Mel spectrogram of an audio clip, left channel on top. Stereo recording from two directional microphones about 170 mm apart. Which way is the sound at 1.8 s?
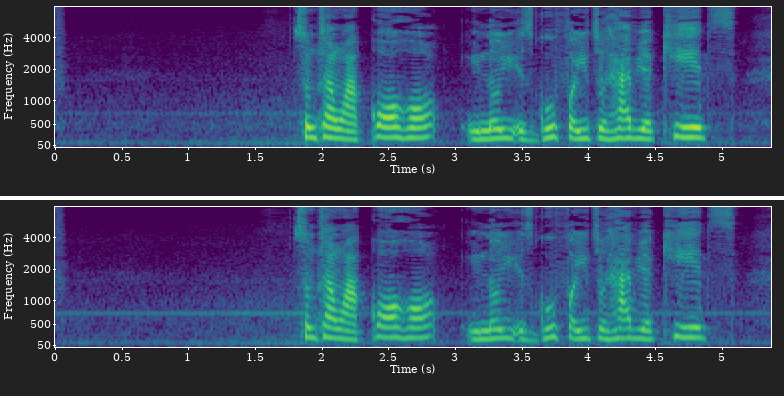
30° left (ahead or behind).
